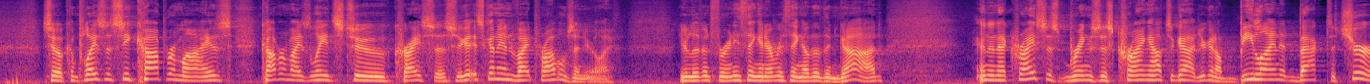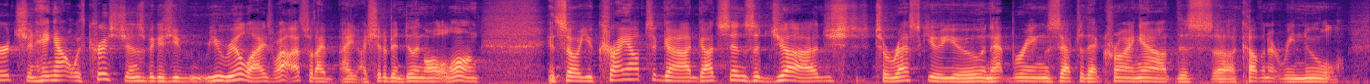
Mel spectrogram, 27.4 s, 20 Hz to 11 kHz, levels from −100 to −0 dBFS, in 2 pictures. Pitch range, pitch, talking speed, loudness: 135-185 Hz, 160 Hz, 195 wpm, -17 LUFS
